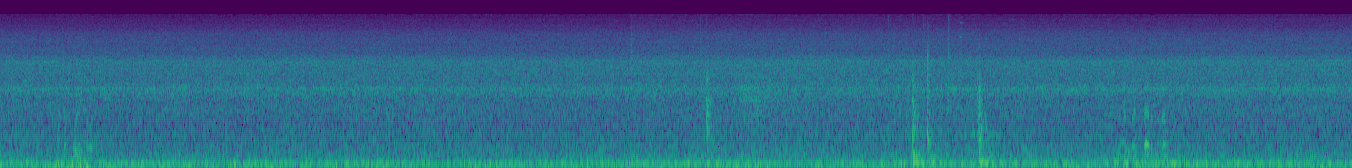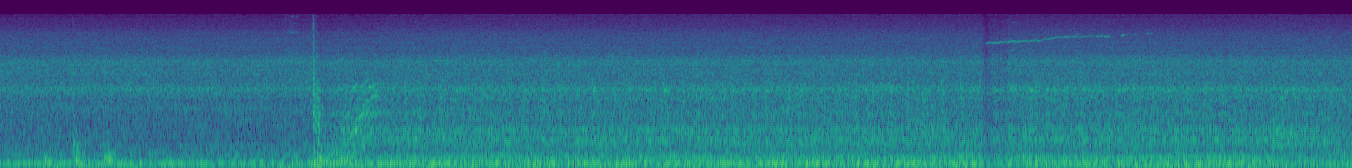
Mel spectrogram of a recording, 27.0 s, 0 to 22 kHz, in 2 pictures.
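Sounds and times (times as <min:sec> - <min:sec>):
metal lathe running: 0:00.0 - 0:27.0
steady drone: 0:00.0 - 0:27.0
drill cutting brass: 0:16.5 - 0:27.0.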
